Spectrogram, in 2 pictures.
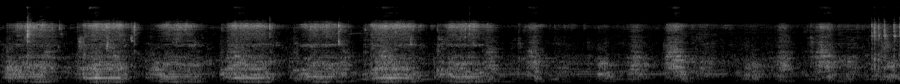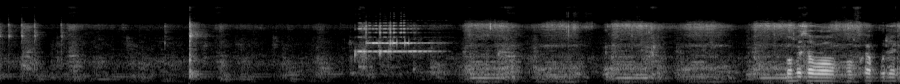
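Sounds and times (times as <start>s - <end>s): loud steady tone: 12.6s - 13.6s.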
